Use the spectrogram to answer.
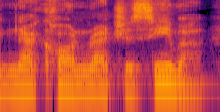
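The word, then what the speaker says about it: Nakhon Ratchasima: the province is actually Nakon Rachesima. They took the the last syllable of the first word and the first syllable of the second word.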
